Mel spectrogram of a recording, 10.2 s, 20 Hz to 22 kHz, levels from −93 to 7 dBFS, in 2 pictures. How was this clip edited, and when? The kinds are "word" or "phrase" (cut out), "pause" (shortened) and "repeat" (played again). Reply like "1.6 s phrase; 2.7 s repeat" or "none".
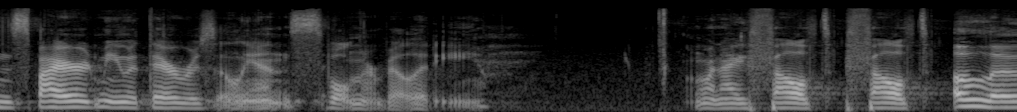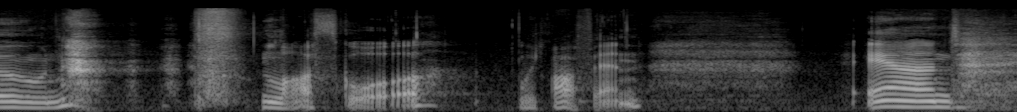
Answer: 1.6 s word; 4.2 s repeat; 6.4 s word; 7.8 s word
